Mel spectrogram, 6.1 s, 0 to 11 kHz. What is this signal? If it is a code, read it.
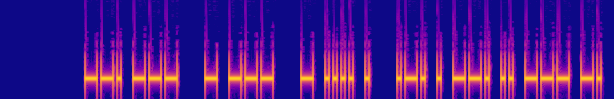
Morse code, heard as a keyed tone, about 29 wpm, 700 Hz. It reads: GO TO THE REGION
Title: Sentences from Top 1500 Words 30wpm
